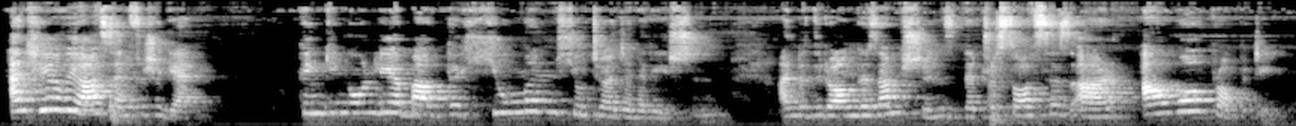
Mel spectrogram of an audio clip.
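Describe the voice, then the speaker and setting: An earnest young woman with an Indian accent delivers a prepared speech, declaiming her points and posing rhetorical questions. Her voice sits a little high. The room is echoey, with faint noise behind her. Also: lively intonation, normal speed, fairly bright tone. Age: 20s. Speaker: speaker.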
